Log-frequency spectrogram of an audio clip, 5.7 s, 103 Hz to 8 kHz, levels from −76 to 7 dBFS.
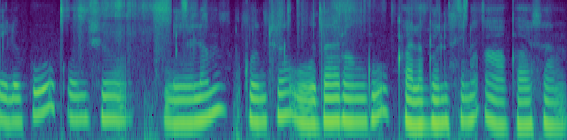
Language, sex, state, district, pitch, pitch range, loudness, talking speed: Telugu, female, Andhra Pradesh, Krishna, 190 Hz, 180-205 Hz, -17 LUFS, 95 wpm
